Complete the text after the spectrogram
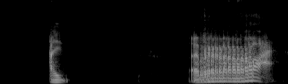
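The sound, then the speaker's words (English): A voice imitates a car engine: a short throaty burst, a brief pause, then a loud, rough, growling rev held for nearly a second before cutting off. “do that car sound again.”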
